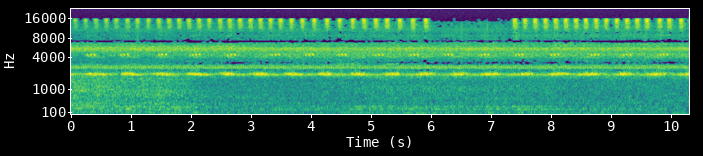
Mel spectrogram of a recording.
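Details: Crickets calling on an evening outdoors by a lit deck where a chihuahua rests; rhythmic shrill chirps pulse in a steady train, with a soft continuous low wash of outdoor noise beneath.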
